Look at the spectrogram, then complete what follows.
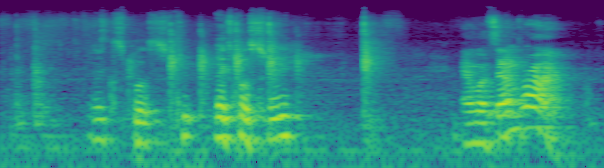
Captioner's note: voiceover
